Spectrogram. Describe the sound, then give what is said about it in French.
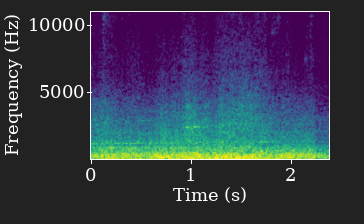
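Metro train pulling away into a tunnel: a continuous, loud rumble with steady rolling wheel noise throughout and no voices. “Derrière la vitre, Max, furieux, suit Antoine des yeux jusqu'à ce que la rame disparaisse dans le tunnel.”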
